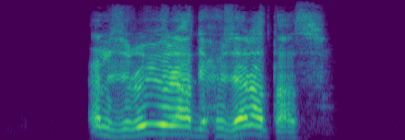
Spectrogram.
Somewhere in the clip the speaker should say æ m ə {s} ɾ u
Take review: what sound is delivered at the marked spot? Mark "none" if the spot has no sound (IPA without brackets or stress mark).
z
